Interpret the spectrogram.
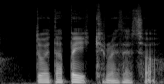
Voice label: "beic", Welsh

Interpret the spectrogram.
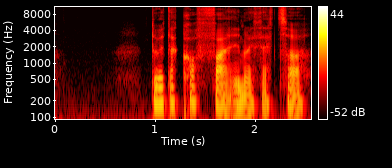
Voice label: "coffa", Welsh

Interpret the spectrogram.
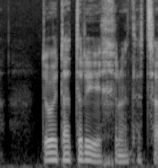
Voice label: "drych", Welsh

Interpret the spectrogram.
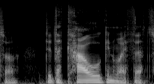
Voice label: "cawg", Welsh

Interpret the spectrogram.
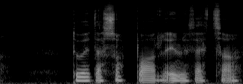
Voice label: "sobr", Welsh

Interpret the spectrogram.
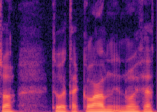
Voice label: "glan", Welsh

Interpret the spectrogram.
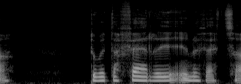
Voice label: "fferru", Welsh

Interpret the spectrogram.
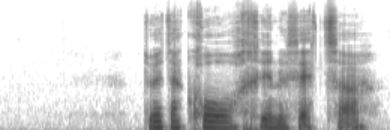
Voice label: "coch", Welsh

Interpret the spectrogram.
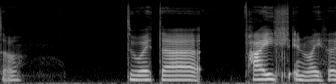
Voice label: "paill", Welsh

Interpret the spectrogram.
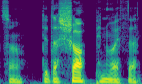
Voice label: "siop", Welsh

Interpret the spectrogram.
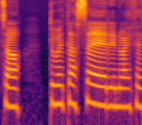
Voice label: "seer", Welsh

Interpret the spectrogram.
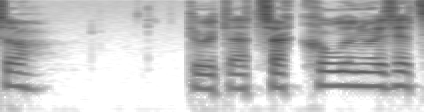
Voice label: "tacl", Welsh

